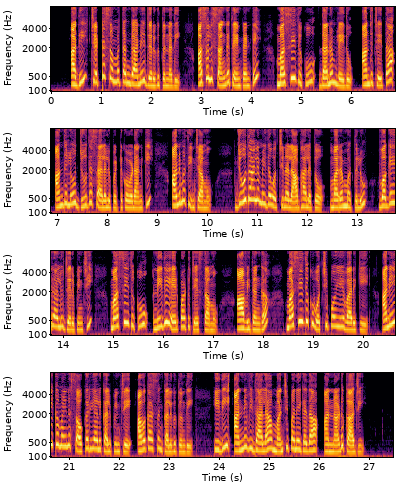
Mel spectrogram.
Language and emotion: Telugu, neutral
